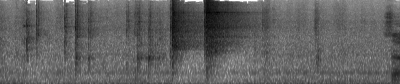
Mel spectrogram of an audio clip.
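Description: Light metallic clicks of a semi-automatic pistol being handled, with two louder sharp clacks close together about halfway through.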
